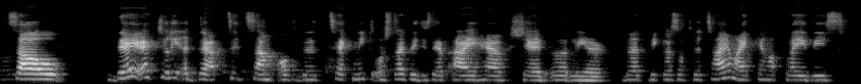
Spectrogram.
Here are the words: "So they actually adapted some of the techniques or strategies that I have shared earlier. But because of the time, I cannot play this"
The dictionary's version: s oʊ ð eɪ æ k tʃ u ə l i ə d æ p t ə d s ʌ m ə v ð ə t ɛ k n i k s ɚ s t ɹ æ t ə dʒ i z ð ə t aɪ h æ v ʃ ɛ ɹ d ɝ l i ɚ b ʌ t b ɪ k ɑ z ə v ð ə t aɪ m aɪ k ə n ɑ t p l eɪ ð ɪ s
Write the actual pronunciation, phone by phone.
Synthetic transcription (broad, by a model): s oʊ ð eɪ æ k tʃ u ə l i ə d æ p t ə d s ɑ m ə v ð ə t ɛ k n i k s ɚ s t ɹ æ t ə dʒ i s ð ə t aɪ h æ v ʃ ɛ ɹ d ɝ l i ɚ b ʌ t b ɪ k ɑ s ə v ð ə t aɪ m aɪ k ə n ɑ t p l eɪ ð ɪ s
